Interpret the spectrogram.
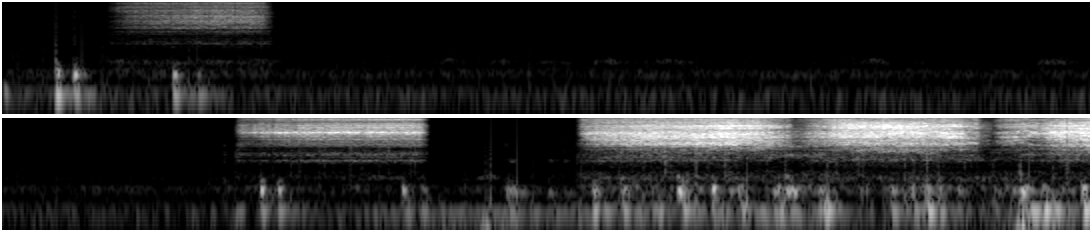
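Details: Wild barn owl nestling in a monitored nest box, after a sibling tried to steal its bird prey: a short harsh hiss near the start, a quiet gap, then longer rasping hisses over the final four seconds, with faint scratching underneath.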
